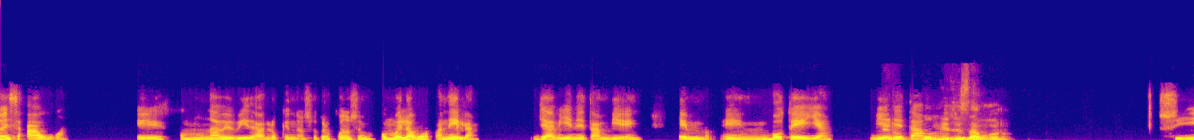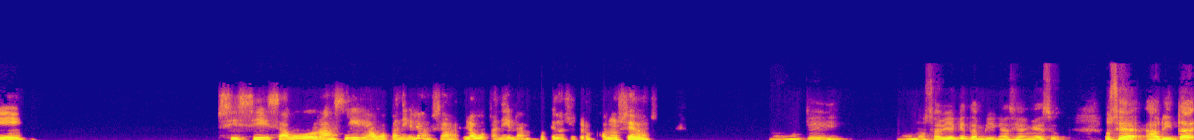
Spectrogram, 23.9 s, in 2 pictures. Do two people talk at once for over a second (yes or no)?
yes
